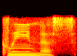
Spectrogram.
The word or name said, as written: cleanness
